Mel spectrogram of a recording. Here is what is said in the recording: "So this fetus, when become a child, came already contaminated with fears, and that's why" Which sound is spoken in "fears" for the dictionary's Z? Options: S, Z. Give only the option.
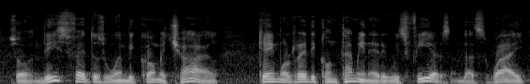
S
